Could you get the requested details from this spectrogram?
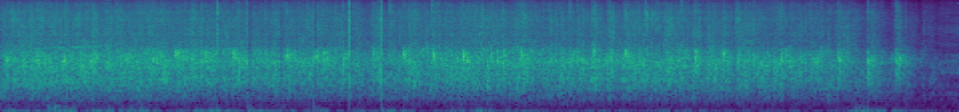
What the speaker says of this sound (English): I think we should applaud them specifically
